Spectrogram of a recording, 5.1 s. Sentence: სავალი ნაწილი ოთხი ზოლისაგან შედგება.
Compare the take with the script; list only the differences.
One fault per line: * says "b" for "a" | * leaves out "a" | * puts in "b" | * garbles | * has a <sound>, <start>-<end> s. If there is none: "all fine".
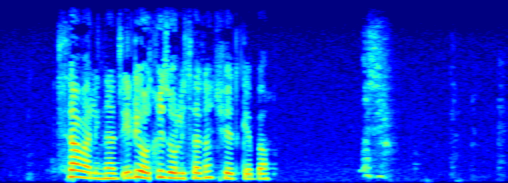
* has a sneeze, 3.6-4.0 s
